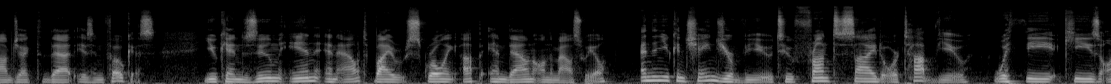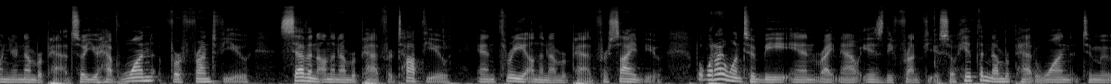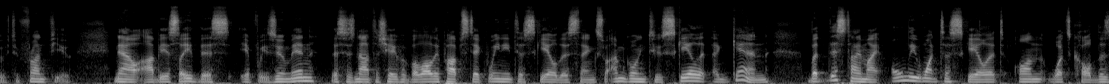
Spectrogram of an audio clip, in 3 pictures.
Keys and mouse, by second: 12.2 KP_1, 14.0 KP_7, 15.5 KP_3, 20.4 KP_1.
